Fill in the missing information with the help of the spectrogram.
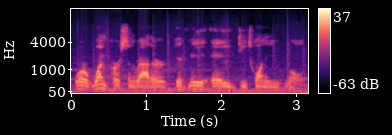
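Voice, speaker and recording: A man improvising narration as a game master, speaking in short phrases with pauses between them. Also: on the low side, fairly even intonation, dull audio, over music.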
